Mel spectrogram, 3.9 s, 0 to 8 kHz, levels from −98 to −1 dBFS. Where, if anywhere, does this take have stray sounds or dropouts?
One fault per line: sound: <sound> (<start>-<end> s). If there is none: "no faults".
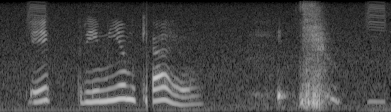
sound: dropout (1.5-1.5 s)
sound: sneeze (2.5-3.4 s)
